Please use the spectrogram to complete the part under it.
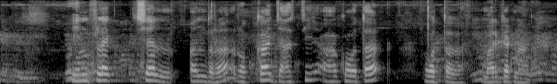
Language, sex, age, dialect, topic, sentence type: Kannada, male, 18-24, Northeastern, banking, statement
